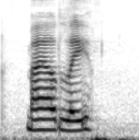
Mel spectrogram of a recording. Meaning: 1. In a mild manner 2. To a mild degree; slightly
- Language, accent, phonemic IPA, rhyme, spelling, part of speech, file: English, US, /ˈmaɪldli/, -aɪldli, mildly, adverb, En-us-mildly.ogg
